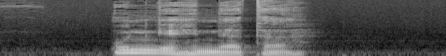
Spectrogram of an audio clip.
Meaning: 1. comparative degree of ungehindert 2. inflection of ungehindert: strong/mixed nominative masculine singular 3. inflection of ungehindert: strong genitive/dative feminine singular
- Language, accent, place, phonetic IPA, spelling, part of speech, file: German, Germany, Berlin, [ˈʊnɡəˌhɪndɐtɐ], ungehinderter, adjective, De-ungehinderter.ogg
